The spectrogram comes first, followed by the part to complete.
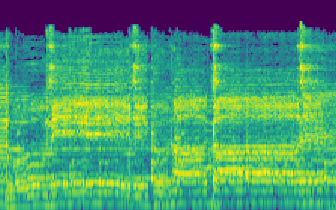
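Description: A group singing a devotional hymn together to harmonium accompaniment, the harmonium's reeds holding a steady drone under the wavering voices. A few dholak strokes sound during it.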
